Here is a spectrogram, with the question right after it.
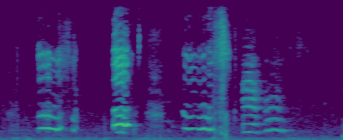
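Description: Pekingese puppies give a string of short, high, squeaky whimpers and yelps.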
